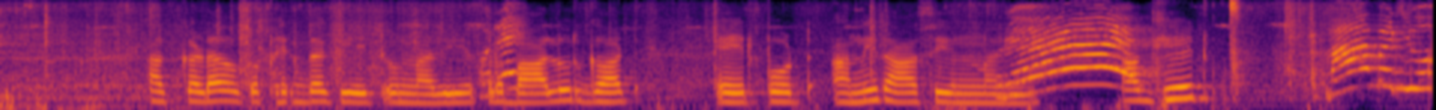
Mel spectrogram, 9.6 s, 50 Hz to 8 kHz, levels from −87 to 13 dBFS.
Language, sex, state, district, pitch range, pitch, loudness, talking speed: Telugu, female, Andhra Pradesh, Annamaya, 205-265 Hz, 220 Hz, -15 LUFS, 95 wpm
